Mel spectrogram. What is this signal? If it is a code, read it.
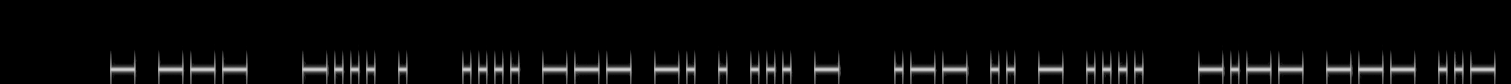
Morse code, heard as a keyed tone, about 15 wpm, 700 Hz. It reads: TO BE HONEST WITH YOU
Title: Sets of 5 Words Encore 15wpm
